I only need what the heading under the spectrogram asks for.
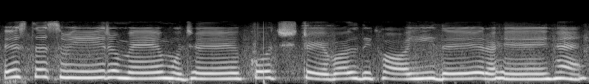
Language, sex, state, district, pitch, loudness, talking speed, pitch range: Hindi, female, Madhya Pradesh, Katni, 275 Hz, -9 LUFS, 100 wpm, 255-300 Hz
